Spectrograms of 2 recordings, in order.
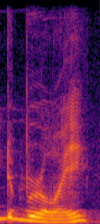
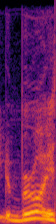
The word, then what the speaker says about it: de Broglie: rid of all that replace it with a Y in your mind Louie de Bry in 1924 wrote a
